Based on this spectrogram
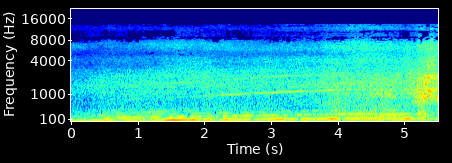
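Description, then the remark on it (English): A small Smart car's engine drones and revs steadily while its tires squeal in a rising whine as a man tries to spin it around in a J-turn, ending in a brief rough burst as it crashes. No one speaks. “Give the J-turn again.”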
